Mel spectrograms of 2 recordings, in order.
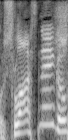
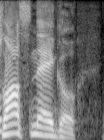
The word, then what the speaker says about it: Schlossnagel: Jim, how do you pronounce Jim's last name? – Oh, Schlossnagel. – Schlossnagel.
